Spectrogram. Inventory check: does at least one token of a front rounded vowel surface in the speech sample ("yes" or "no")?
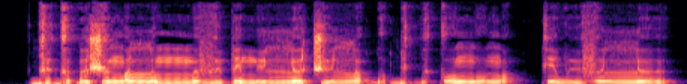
yes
